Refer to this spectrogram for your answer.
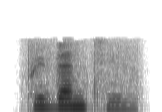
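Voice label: "preventive", English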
